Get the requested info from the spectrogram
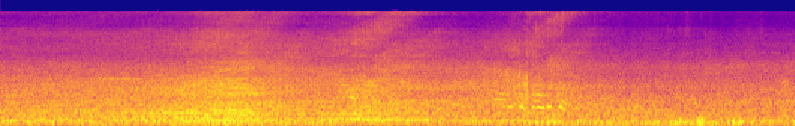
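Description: City street traffic, mostly motorbikes and scooters, running past close by, the noise swelling and fading as each one passes, loudest around the middle.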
